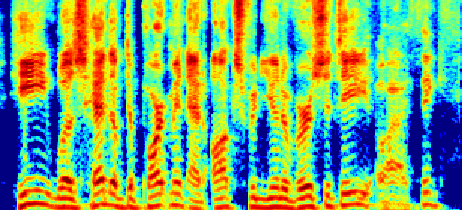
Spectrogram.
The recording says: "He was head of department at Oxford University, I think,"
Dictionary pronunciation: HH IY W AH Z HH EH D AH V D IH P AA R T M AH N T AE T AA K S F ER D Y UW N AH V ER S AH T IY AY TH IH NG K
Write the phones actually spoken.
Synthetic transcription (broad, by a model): HH IY W AH Z HH EH D AH V D IH P AA R T M AH N T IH T AA K S F ER D Y UW N AH V ER S AH T IY AY TH IH NG K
